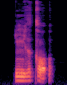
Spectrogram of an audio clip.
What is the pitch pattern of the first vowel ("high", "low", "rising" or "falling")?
rising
